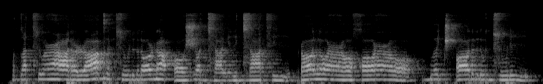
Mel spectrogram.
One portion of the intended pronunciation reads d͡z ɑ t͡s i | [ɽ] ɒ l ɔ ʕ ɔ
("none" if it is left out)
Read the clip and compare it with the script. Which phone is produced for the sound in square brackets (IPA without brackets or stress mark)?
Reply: ɽ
